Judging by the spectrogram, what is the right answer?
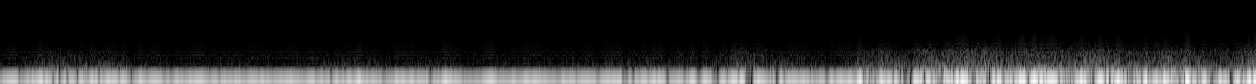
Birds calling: Hawaiian Petrel (Pterodroma sandwichensis)

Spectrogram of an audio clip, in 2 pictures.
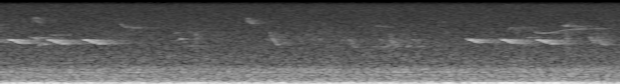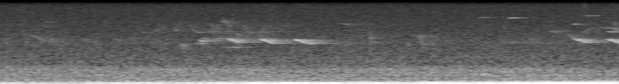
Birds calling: Eastern Kingbird (Tyrannus tyrannus), Tufted Titmouse (Baeolophus bicolor)

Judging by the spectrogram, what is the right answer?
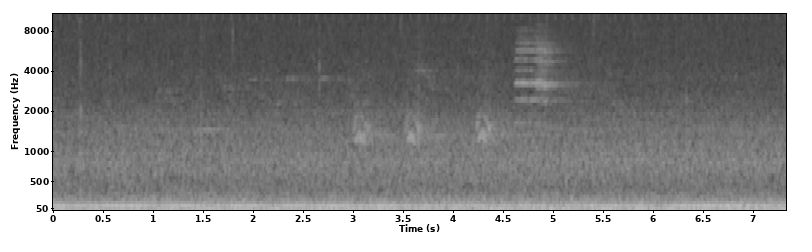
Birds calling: Blue Jay (Cyanocitta cristata), American Crow (Corvus brachyrhynchos)

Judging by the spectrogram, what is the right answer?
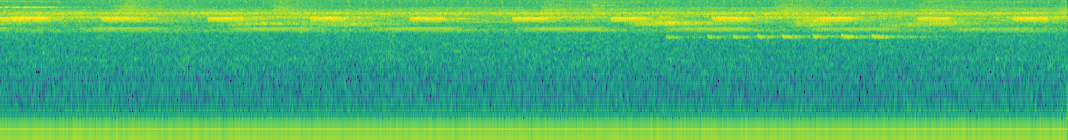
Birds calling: Little Tinamou (Crypturellus soui)

